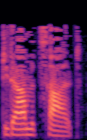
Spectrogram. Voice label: pay, german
